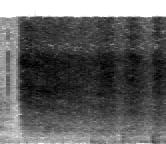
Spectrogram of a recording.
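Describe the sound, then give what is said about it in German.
A splash of white wine hits a very hot pan of caramelizing sugar to deglaze it and bursts into a loud, steady sizzle that hisses continuously for over a second, with no talking. “Und zum Schluss einfach einen Schuss Weißwein”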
